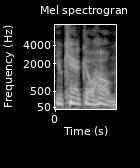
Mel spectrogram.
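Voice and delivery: said quietly in a hushed voice. A woman answers Karen, who asks for her clothes to go home; said quietly. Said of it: "the woman said quietly".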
